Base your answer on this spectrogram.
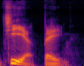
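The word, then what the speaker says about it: Jiebei (借呗): Ja, absolut. Huobi och Jiebei uttalar man dem.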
